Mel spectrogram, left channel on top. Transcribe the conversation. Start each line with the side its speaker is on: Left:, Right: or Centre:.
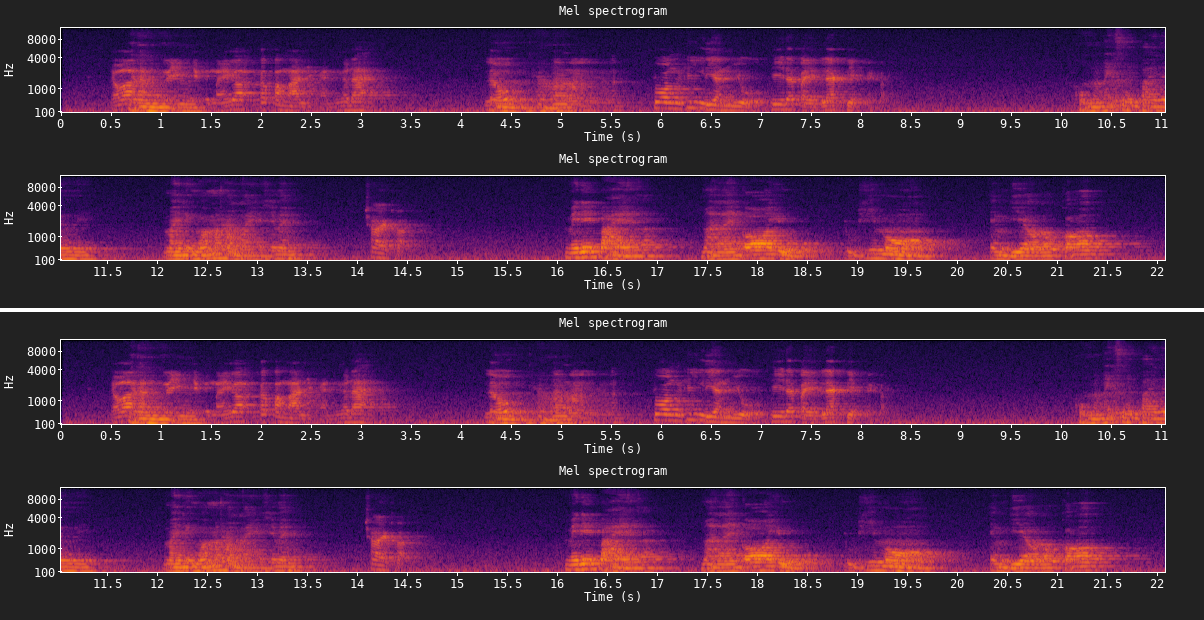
Centre: แล้วว่าหาตัวเองเจอไหมก็ก็ประมาณอย่างนั้นก็ได้
Right: อืมอืม
Centre: แล้วอ่า
Right: อืมหาว่าแบบ
Centre: ช่วงที่เรียนอยู่พี่ได้ไปแลกเปลี่ยนไหมครับ
Right: ผมไม่เคยไปเลย หมายถึงว่ามหาลัยใช่ไหม
Centre: ใช่ครับ
Right: ไม่ได้ไปครับมหาลัยก็อยู่อยู่ที่มออย่างเดียวแล้วก็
